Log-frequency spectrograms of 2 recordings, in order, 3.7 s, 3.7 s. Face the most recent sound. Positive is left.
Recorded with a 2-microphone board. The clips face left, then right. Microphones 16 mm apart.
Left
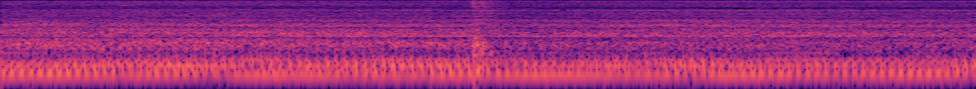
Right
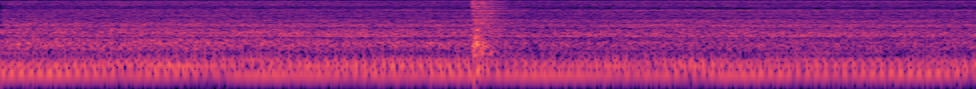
turn(degrees=-35)  # may be behind; listen again after turning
